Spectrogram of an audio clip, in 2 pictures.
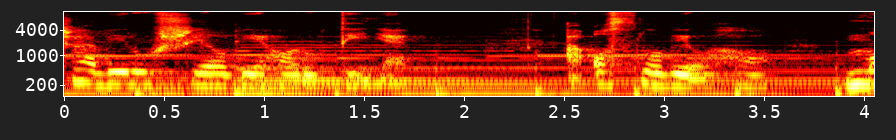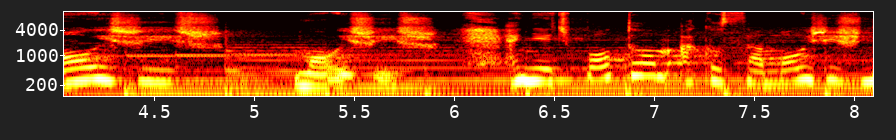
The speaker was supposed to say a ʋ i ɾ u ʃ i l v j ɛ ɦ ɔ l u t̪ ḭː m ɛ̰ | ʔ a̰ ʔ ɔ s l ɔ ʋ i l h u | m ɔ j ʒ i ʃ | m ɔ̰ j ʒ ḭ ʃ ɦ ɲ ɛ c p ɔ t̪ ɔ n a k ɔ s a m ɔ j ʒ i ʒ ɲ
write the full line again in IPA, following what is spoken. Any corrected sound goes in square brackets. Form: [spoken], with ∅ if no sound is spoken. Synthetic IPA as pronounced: a ʋ i ɾ u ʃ i l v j ɛ ɦ ɔ [ɾ] u t̪ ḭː [ɲ] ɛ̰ | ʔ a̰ ʔ ɔ s l ɔ ʋ i l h [ɔ] | m ɔ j ʒ i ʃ | m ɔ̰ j ʒ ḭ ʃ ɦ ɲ ɛ c p ɔ t̪ ɔ [m] a k ɔ s a m ɔ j ʒ i ʒ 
